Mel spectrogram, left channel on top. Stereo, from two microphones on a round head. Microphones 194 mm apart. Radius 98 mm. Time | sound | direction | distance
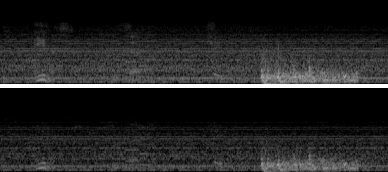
0.3 | a man speaking | 65° left (ahead or behind) | 0.9 m
2.6 | a splash | 55° left (ahead or behind) | 0.8 m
